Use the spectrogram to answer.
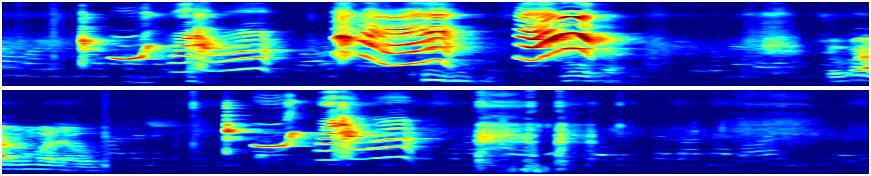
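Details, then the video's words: A pet parrot said to talk "mummy" and "papa" produces a string of high, nasal word-like bursts with swooping pitch. The bursts are repeated with short gaps between them, and faint low background sounds are present. "Parrot talking mummy Papa || Talking parrot"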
